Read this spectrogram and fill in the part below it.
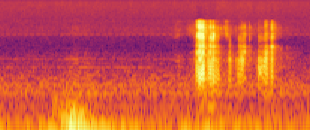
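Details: A dull thump, then a quick series of dry scraping, zipper-like rasps indoors, with no clear animal voice. The rasps come in three or four rapid bursts before quiet returns.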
